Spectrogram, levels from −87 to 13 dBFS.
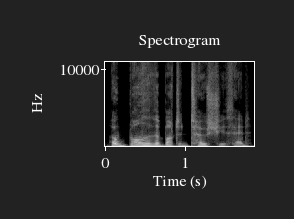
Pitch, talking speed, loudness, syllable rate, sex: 125 Hz, 225 wpm, -21 LUFS, 5.8 syllables/s, male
